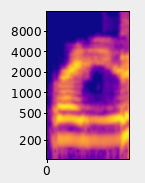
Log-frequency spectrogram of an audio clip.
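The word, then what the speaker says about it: Gruyère: How do you say it? Gray year. – There you go. Okay. – Is that the word? Is that how you say it? – Gruyere.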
